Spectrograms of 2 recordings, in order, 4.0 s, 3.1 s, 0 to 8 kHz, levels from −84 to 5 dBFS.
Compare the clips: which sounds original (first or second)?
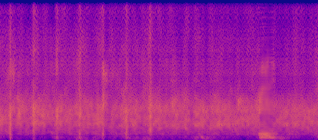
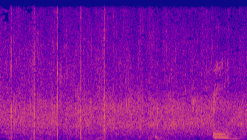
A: second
